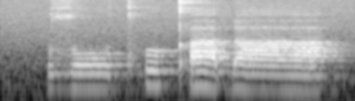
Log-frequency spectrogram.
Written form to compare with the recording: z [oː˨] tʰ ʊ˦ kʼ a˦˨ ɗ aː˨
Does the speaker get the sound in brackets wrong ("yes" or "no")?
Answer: no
